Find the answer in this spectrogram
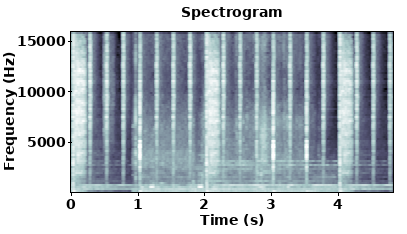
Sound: register beeping

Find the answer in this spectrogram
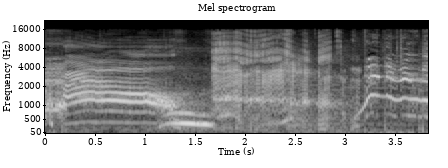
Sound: screaming; playful noises

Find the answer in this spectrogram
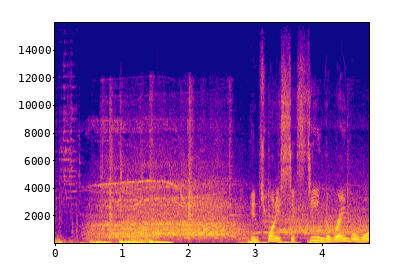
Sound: cheering

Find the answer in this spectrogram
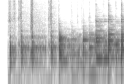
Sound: chopping sound

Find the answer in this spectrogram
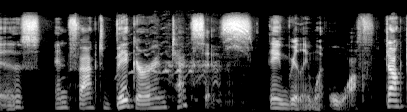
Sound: horse neighing

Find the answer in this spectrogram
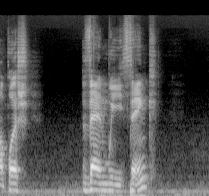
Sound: taps

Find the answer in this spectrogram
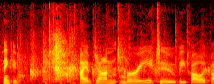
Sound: applause

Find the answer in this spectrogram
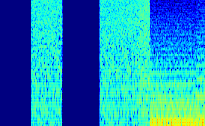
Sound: Static

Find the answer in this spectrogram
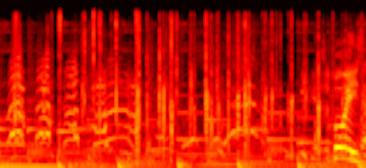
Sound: Blue Team clapping

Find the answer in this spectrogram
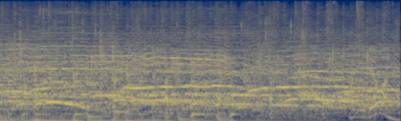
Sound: applause and cheering cont

